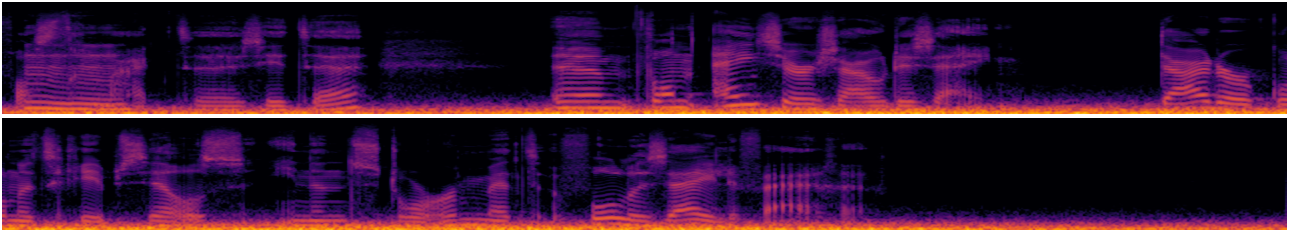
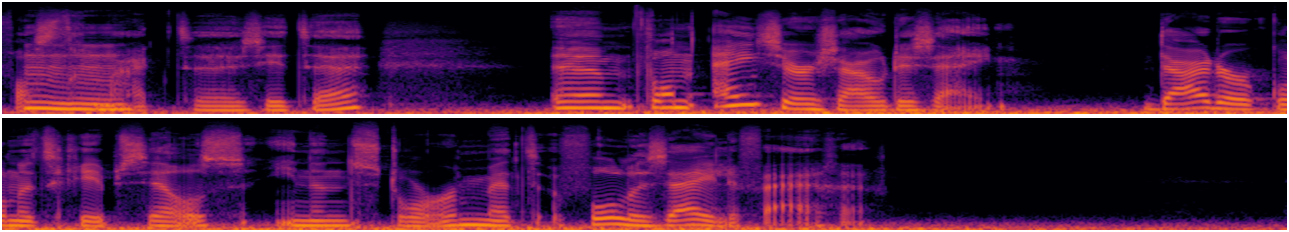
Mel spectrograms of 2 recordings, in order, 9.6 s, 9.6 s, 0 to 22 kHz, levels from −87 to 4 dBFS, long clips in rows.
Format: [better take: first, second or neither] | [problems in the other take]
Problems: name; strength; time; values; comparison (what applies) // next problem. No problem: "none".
second | low rumble; loud; throughout; 4 dB below the speech; faint in the second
